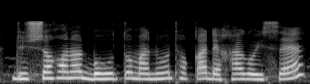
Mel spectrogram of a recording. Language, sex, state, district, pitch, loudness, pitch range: Assamese, female, Assam, Kamrup Metropolitan, 260 Hz, -14 LUFS, 250-285 Hz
